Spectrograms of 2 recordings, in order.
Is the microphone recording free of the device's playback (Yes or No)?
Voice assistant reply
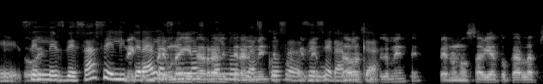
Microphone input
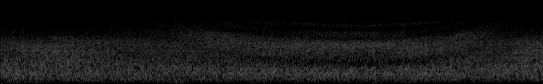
Yes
